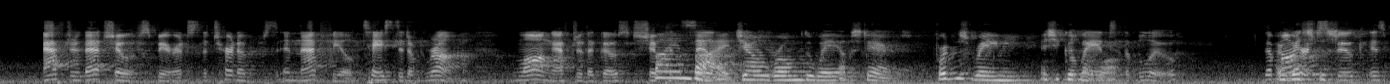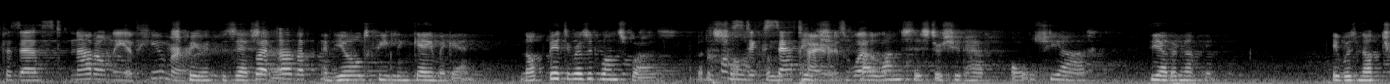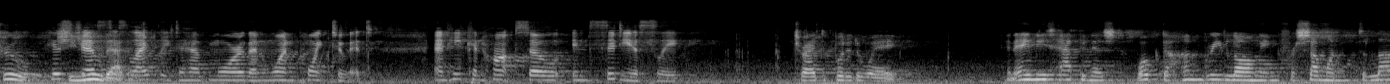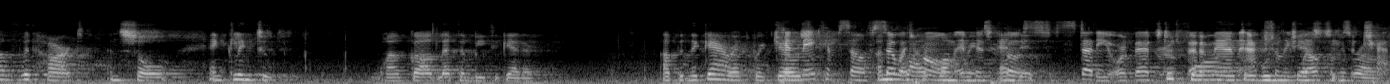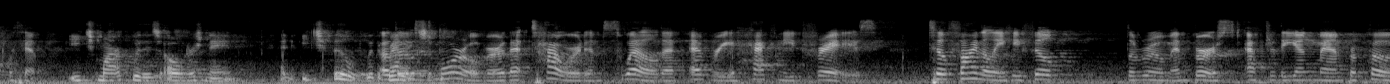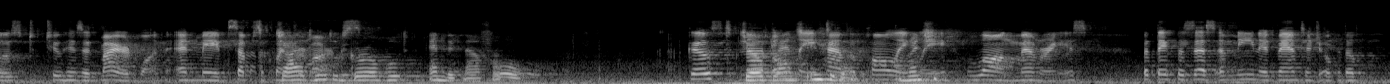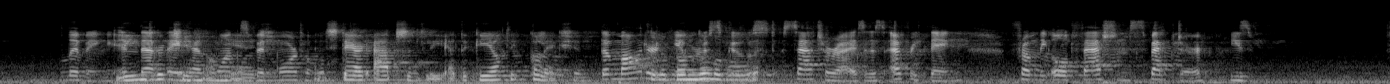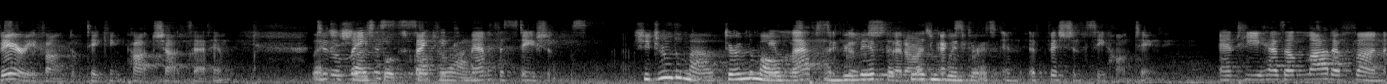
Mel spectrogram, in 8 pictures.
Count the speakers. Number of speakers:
two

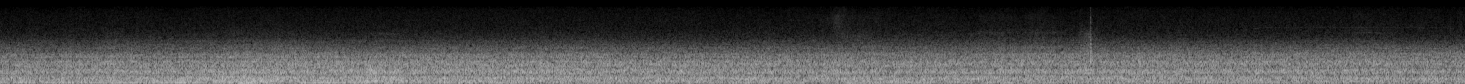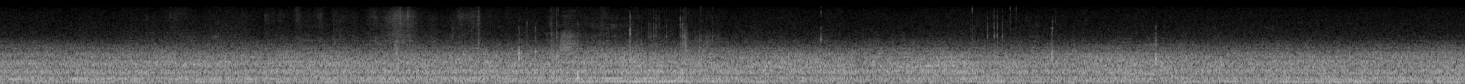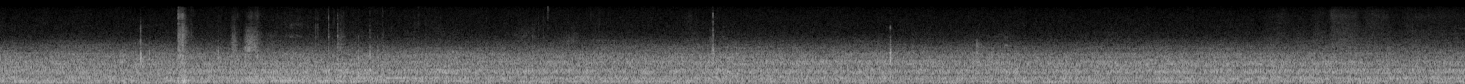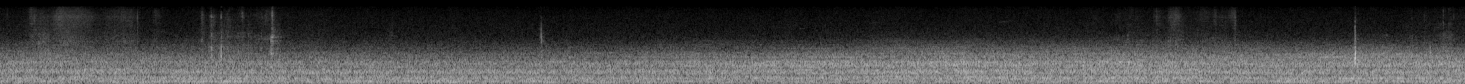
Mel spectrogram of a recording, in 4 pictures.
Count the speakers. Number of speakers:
zero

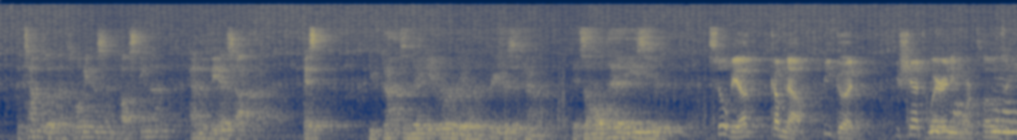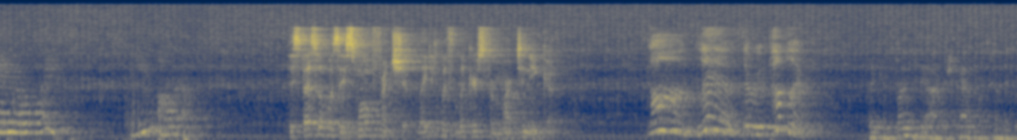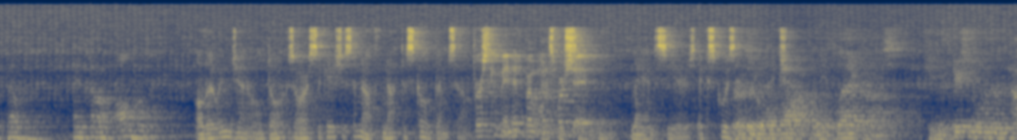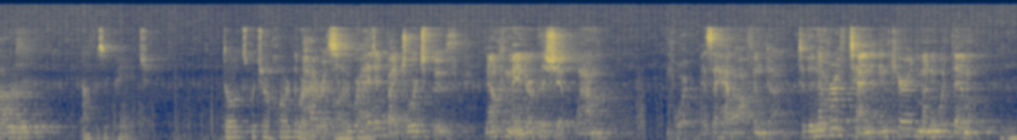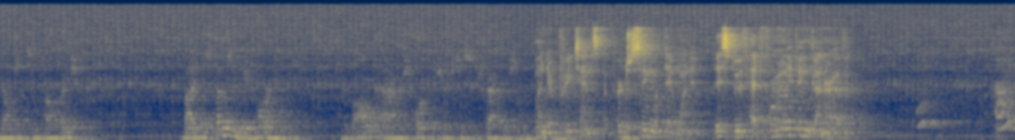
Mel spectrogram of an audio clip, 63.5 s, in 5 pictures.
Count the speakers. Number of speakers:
eight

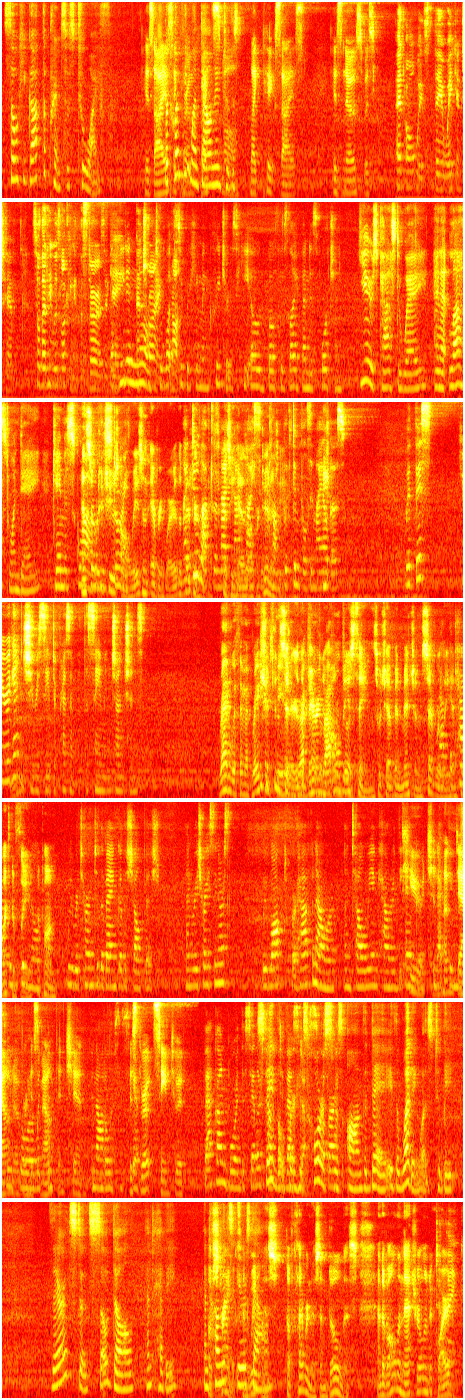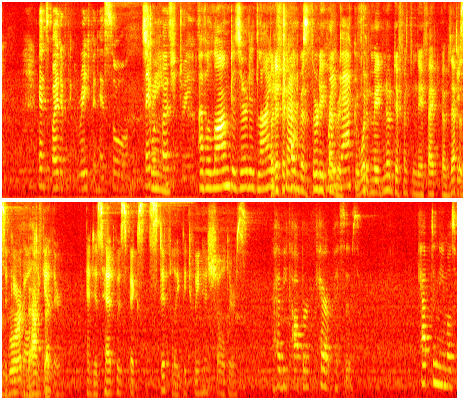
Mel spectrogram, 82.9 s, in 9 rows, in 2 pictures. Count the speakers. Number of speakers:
nine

